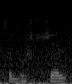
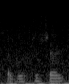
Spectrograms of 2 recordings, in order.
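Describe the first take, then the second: No difference in how they are said.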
